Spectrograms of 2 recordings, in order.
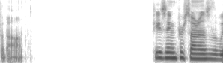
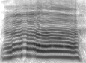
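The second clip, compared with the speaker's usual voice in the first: loud, drawn-out ugh; loud disgusted groan; 8 dB louder than usual. Real, not acted. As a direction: groan like you're sick of it. Groan at game character.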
